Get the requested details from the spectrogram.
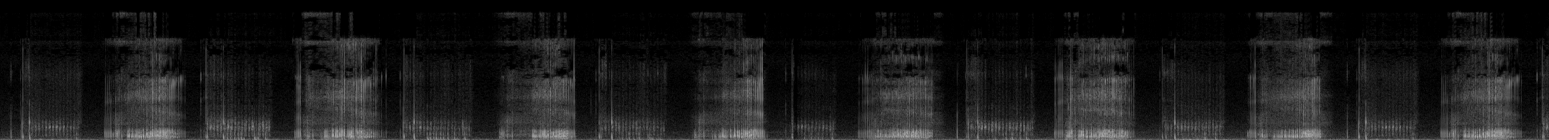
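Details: Elliot breathing partly through his mouth. Said to be a little worse than his usual common wheeze but still not really bad. Congested noisy mouth breathing.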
